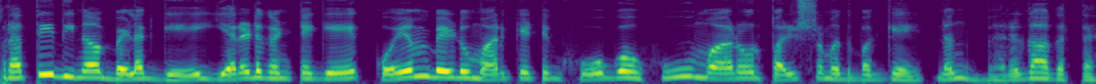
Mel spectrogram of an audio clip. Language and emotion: Kannada, surprised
